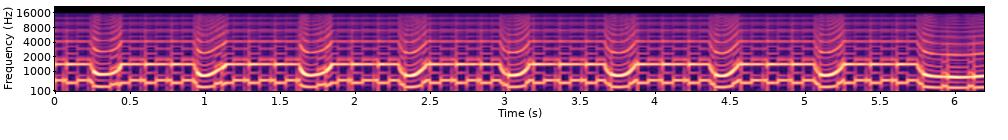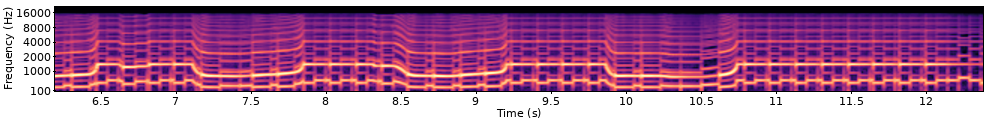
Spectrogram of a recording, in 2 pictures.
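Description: Circuit-bent toy typewriter's glitchy electronic tones pulsing in a fast rhythm over a steady high tone, triggered from a Korg Monotribe. Its pitch control is swept, giving repeated swoops down and back up, about one and a half a second at first, then longer, slower dips from about halfway.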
